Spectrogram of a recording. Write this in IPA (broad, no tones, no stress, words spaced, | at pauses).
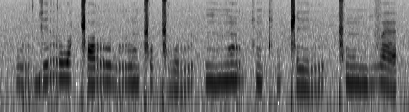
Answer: urɡervɒ ǁɒrlo̤r lũǁoɡ͡ǁor | ĩɲõrcũ cʰuǁer | ǁũ ŋivæ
